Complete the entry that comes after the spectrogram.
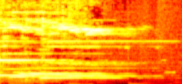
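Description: A bell chime sound effect rings out on a livestream, one bright, sustained tone with shimmering overtones that fades gradually over about two seconds, with no talk over it.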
